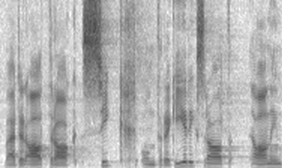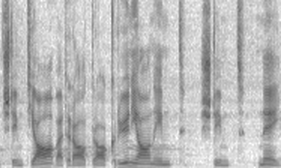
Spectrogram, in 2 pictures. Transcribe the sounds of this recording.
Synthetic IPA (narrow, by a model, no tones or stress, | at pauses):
væːɾdəɾɑːt̪ɾɑːɡ̥sɪkχʊndɾɛɡ̥iːəɾɪksraːt | ɑːnɪmtʃtɪmtʰjɑːvæːɾd̥əɾɑːt̪ɾɑːk̚ɡ̥ɾyːəniɑːnɪmt | ʃtɪmt | nɛɪ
